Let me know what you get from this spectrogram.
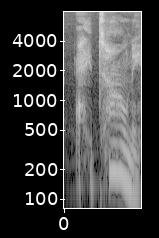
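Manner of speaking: soothing, calming, melt-worthy voice. Retelling how Sharon greets the speaker: imitating Sharon's calming voice. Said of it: "that voice that it almost makes you melt".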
